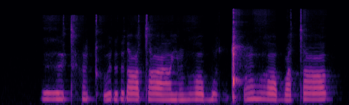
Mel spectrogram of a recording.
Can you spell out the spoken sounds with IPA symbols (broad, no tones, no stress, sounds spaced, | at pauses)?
ɦ ɨ tʰ ə̃ kʼ u r o tˤ a j õ j ũ ɦ ɔ b ɔ ǃʼ õ ɦ ɒ b ə tˤ o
